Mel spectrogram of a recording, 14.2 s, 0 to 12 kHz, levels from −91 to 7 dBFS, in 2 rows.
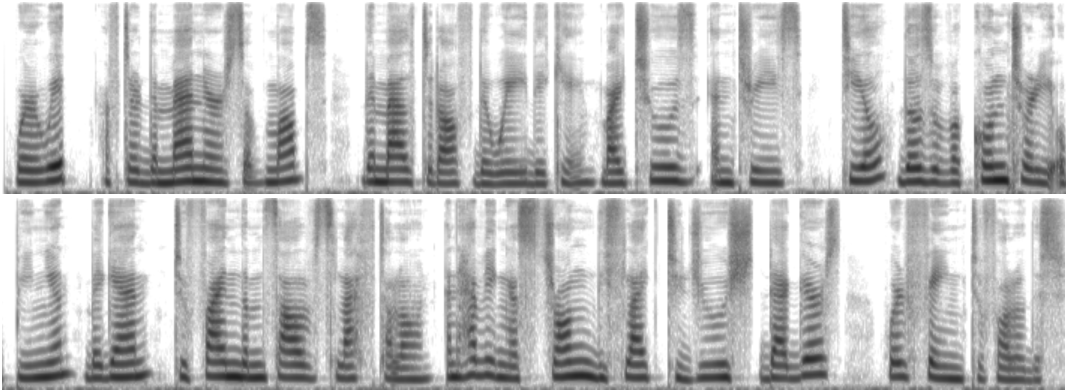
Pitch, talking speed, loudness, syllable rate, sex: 225 Hz, 180 wpm, -18 LUFS, 5.1 syllables/s, female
